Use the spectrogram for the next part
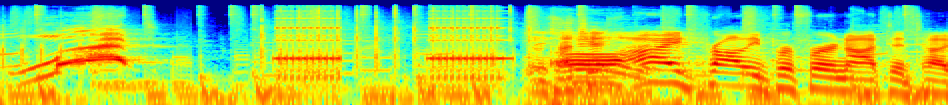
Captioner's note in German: dinging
